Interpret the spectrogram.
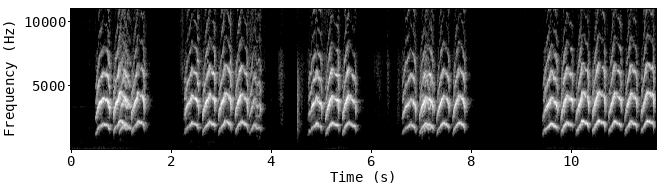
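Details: Cockatiels in a morning session chirp in quick bursts of bright, arched, slightly harsh notes, each run lasting about a second.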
